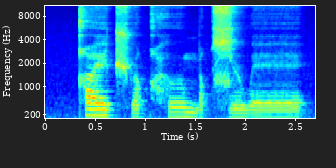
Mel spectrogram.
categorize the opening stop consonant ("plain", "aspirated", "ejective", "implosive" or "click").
aspirated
